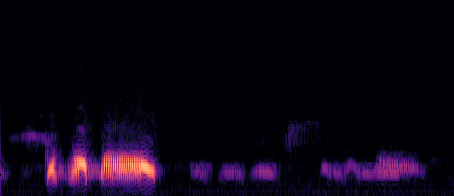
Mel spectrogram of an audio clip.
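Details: Spotted dove giving a thúc gù coo: two short clipped notes followed by one long, steady, mid-pitched coo about a second long, then faint soft murmuring notes.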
